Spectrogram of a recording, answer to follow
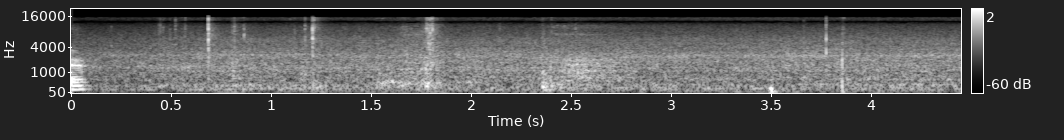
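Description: Steady low hiss of room tone with a few faint, short clicks and taps scattered through it.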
